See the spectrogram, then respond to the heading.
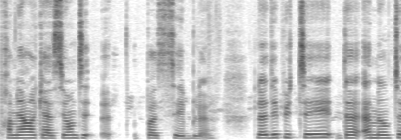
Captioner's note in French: voix de l'interprète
